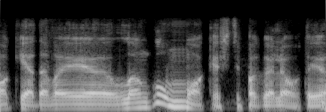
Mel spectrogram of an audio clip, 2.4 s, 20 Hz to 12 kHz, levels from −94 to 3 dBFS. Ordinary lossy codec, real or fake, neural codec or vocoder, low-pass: Opus, 64 kbps; real; none; 7.2 kHz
